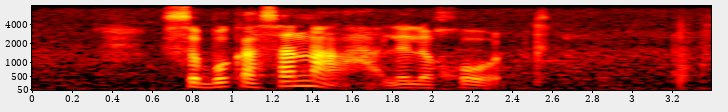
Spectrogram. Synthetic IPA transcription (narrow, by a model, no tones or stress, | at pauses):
sɪbʊkʼasana̰ha̰lɪlɪk͡xʰʊ̰ːt͡ɬɪ̥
